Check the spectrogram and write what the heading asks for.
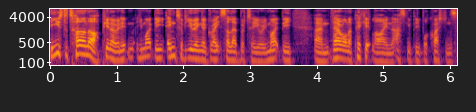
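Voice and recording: A man's fast, bright, sharp delivery with big pitch swings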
